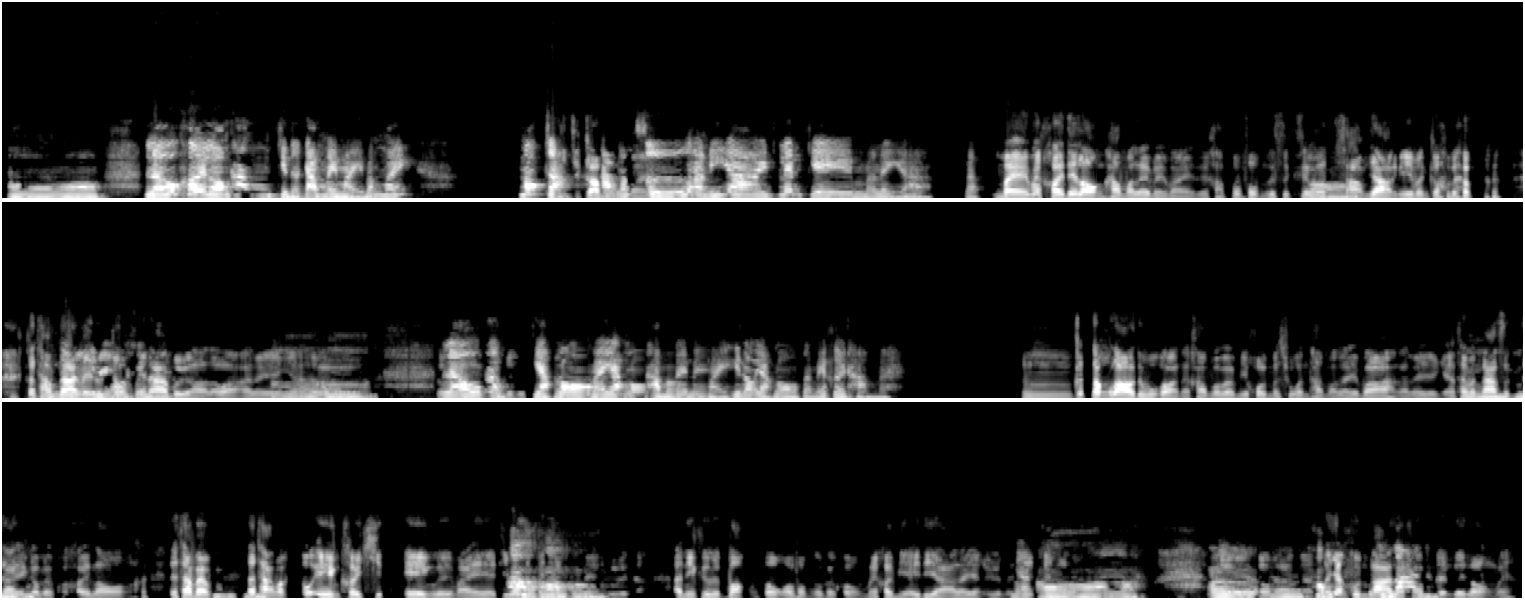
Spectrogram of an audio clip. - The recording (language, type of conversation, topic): Thai, unstructured, กิจกรรมอะไรช่วยให้คุณผ่อนคลายได้ดีที่สุด?
- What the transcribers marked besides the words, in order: distorted speech; other background noise; laughing while speaking: "ก็แบบ"; chuckle; tapping; chuckle; laughing while speaking: "ลอง"; background speech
